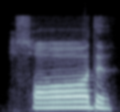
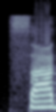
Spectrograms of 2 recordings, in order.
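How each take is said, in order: First: The letter is said with a heavy, full sound. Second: The letter is said with a light, thin sound. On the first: The speaker calls it right. "मोटी आवाज निकलेगी" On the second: The speaker calls it wrong. "साद नहीं"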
